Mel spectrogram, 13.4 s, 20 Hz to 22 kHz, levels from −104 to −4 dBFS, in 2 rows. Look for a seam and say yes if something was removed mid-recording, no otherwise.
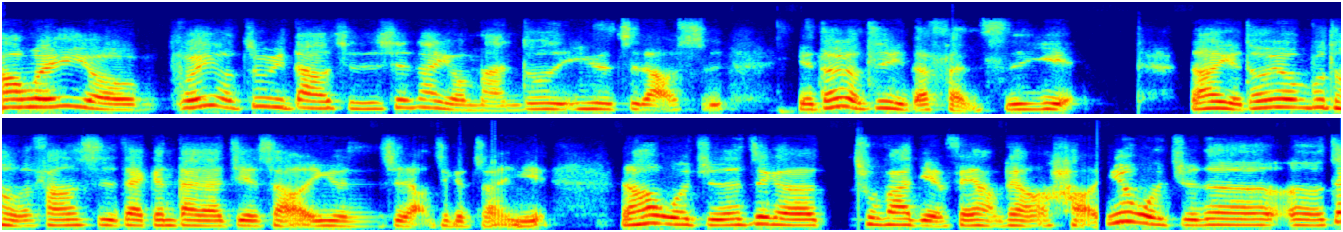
no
